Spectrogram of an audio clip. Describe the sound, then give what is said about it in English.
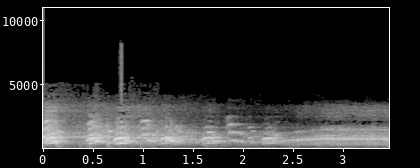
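The dog King barks several times in quick, uneven succession, moderately loud, then trails off into a drawn-out whining tone, while following a scent trail through falling snow. No one speaks. “The great dog King unerringly picked up the scent in spite of the falling snow and headed toward a lake several miles south of Selkirk.”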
